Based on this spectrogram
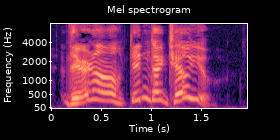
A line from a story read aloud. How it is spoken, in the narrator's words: cried the poor little man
